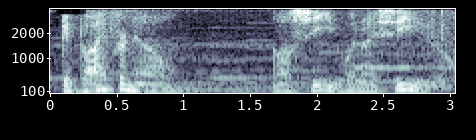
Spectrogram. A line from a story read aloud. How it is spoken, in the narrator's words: said calmly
